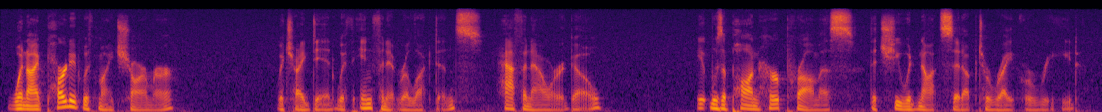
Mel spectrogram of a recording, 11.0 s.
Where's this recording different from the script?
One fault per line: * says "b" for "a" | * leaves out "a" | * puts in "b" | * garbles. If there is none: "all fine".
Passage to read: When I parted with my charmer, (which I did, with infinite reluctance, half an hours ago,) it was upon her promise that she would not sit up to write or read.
* says "hour" for "hours"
